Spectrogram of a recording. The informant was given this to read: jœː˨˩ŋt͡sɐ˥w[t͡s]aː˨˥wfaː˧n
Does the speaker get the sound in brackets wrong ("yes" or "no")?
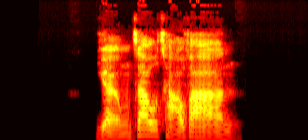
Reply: yes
